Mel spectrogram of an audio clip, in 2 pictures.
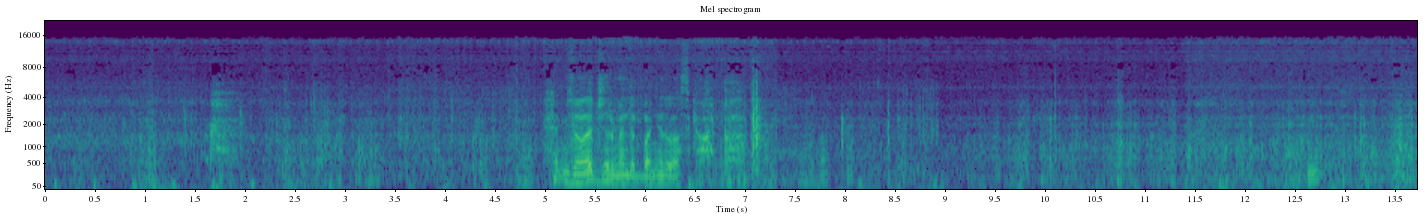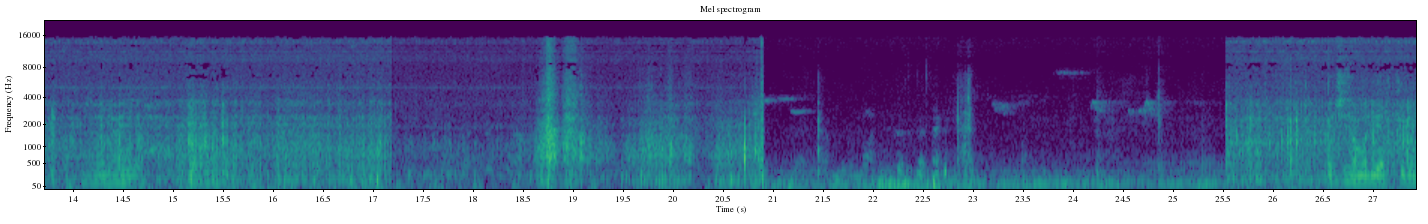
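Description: Bicycle tyres crunch and roll over rocky dirt.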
